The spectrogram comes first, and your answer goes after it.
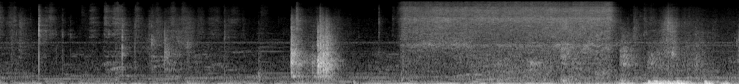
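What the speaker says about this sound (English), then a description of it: "kind of spray it just with that finishing spray" A steady hissing spray of hair finishing spray on a bridal updo runs for a couple of seconds after some handling noises and brief clatter, close up.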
